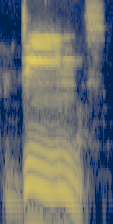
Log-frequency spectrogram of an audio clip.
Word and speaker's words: Deans: Deans. We have to pronounce the S. – Yeah, make sure the S is in there.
